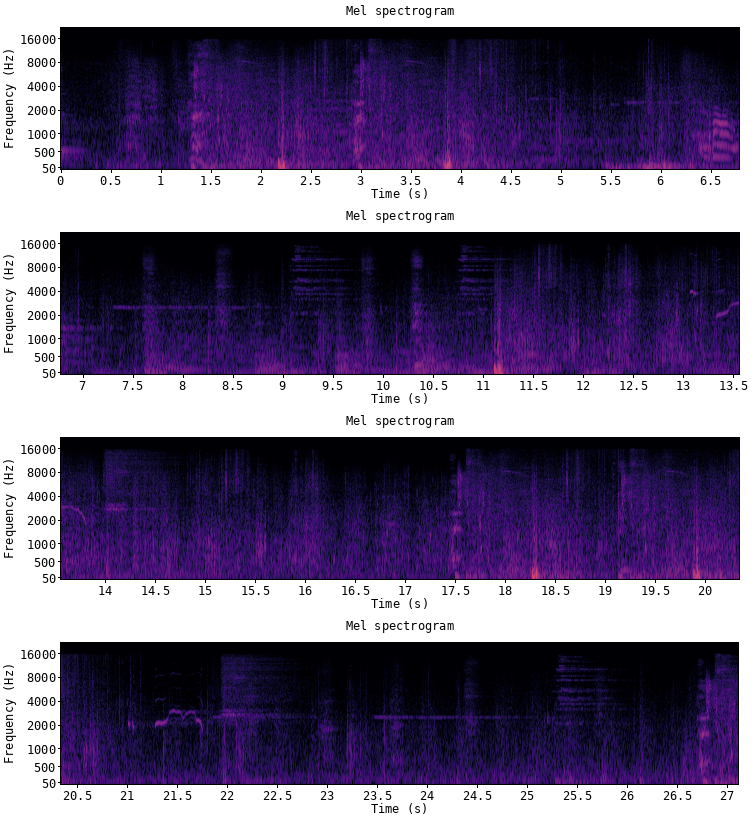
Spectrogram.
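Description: Footsteps crunch on rocky ground in an echoing cave.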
